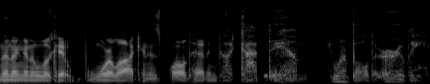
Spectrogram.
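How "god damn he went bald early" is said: slow, whispered mutter under the breath. Acting out an aside the speaker plans to make, muttered under breath. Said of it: "Under my breath".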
